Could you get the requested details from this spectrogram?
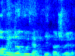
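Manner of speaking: fed-up, irritated, pissed-off tone. Showing a learner how to say a french line: pissed off. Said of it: "Be pissed off".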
